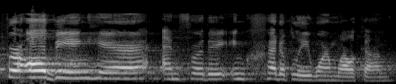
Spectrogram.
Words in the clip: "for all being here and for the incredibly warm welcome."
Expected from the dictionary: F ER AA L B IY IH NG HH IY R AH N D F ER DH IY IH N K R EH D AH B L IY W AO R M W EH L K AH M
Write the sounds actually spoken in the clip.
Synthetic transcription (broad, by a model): F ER AA L B IY IH NG HH IY R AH N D F ER DH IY IH N K R EH D AH B L IY W AO R M W EH L K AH M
